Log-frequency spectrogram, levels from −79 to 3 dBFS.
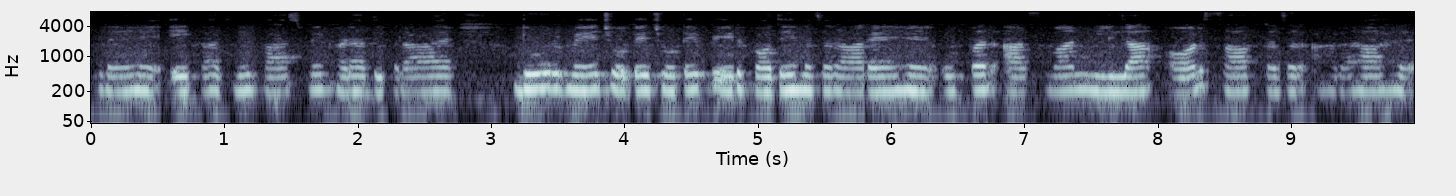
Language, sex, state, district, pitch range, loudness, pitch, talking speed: Hindi, female, Chhattisgarh, Raigarh, 195-210 Hz, -18 LUFS, 200 Hz, 175 wpm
